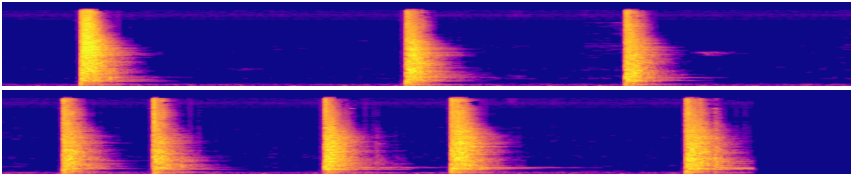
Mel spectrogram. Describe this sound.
Used for any banging of metel.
